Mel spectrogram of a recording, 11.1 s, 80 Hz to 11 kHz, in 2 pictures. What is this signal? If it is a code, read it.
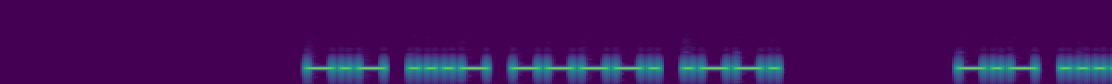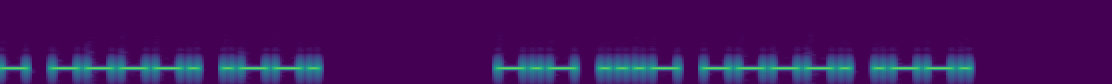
Morse code, heard as a keyed tone, about 28 wpm, 700 Hz. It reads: KV9P KV9P KV9P
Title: USA Call Signs - 4 Characters - Repeated 3x - 28wpm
